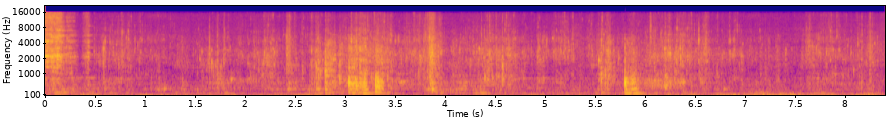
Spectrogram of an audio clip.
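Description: A metal ladle stirring thin fruit custard in a large metal pot: liquid sloshing and swirling, with a few sharp knocks, about three seconds in and again near six seconds.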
